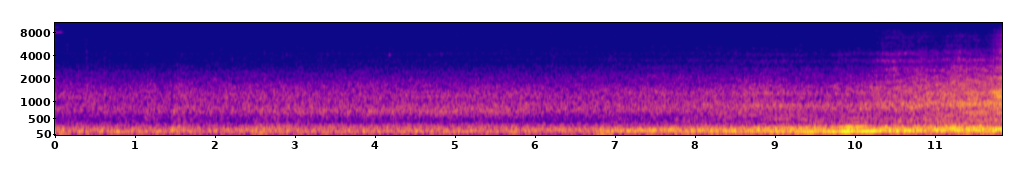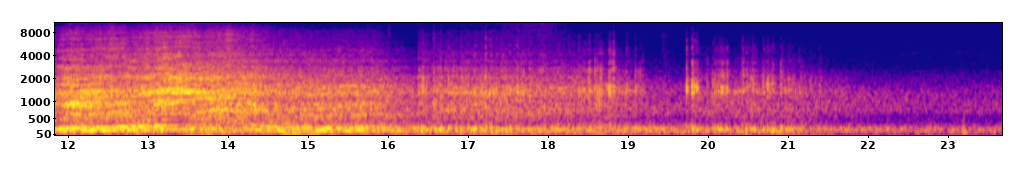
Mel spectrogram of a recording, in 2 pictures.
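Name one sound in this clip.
A large vehicle's engine idles nearby.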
